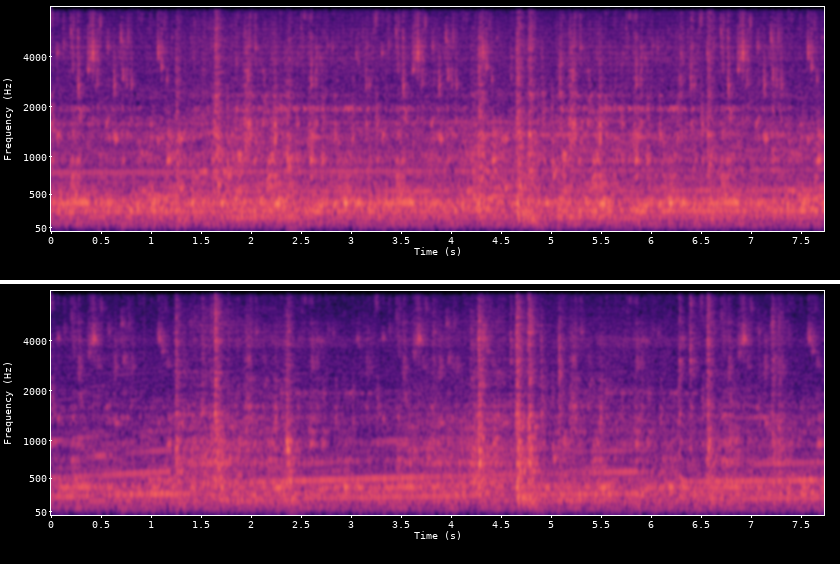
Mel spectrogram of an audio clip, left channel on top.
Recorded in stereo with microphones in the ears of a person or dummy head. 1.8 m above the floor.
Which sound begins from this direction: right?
A drawer, at 1.2 s.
